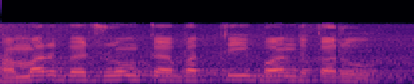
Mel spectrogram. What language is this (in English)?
Maithili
